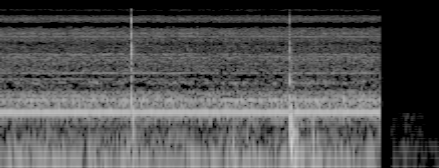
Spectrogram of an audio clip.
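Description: A plastic box lid clicks and knocks.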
